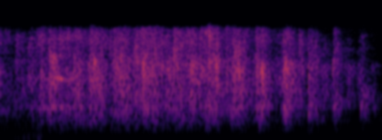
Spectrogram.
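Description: A church audience, gathered for a morning service, claps together in a dense, steady burst of applause lasting several seconds, many hands overlapping into a bright, sustained patter with a brief low murmur at the start.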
